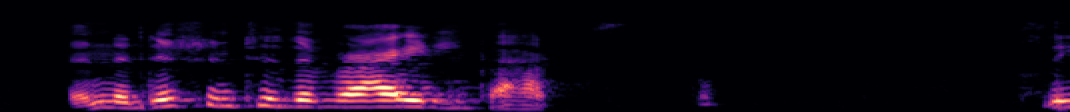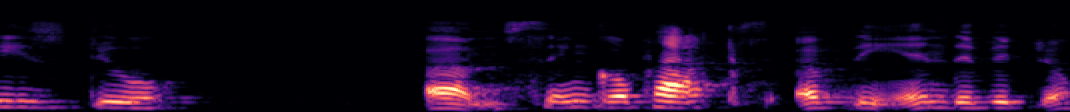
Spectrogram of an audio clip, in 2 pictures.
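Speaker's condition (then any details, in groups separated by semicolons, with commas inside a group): Brain injury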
